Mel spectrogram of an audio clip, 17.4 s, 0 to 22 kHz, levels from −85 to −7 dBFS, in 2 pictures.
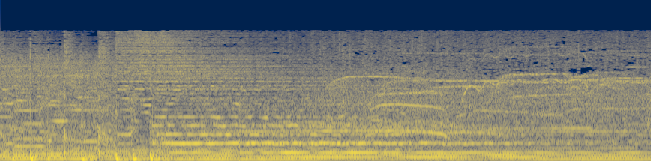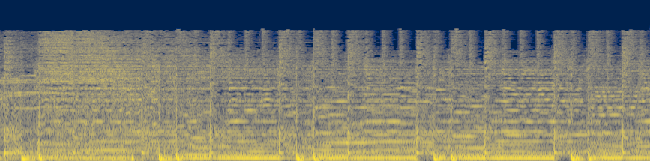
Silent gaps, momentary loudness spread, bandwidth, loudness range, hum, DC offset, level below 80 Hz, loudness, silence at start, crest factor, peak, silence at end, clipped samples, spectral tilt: none; 3 LU; 11 kHz; 2 LU; none; under 0.1%; -20 dBFS; -14 LUFS; 0 s; 14 dB; 0 dBFS; 0 s; under 0.1%; -4.5 dB/octave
